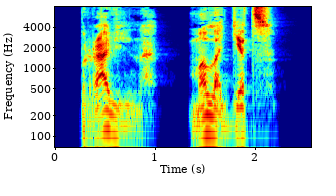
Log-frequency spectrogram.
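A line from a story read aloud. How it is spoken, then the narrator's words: Solemn. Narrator (Russian): торжественно произнес Хагрид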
